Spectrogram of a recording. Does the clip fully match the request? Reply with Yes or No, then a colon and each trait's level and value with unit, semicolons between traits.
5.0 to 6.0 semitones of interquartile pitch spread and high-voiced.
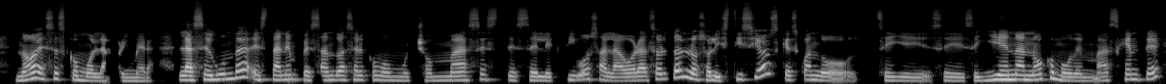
No: average, 3.8 semitones; high, 200 Hz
